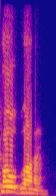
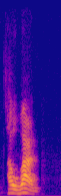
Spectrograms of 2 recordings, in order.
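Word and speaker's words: Thauvin: Que tiene la pronunciación correcta, Taubán.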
